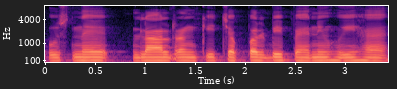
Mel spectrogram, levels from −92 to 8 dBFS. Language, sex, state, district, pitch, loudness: Hindi, male, Jharkhand, Ranchi, 120 Hz, -18 LUFS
